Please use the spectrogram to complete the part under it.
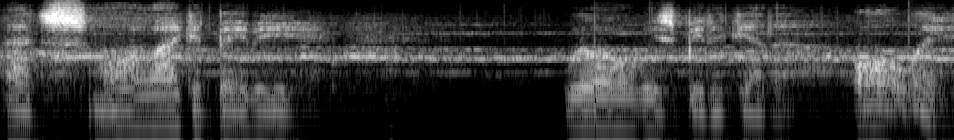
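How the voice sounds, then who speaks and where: A man's voice: on the low side, fairly even intonation, a little slow, loud music behind the voice, natural voice. A man playing a lover in old-time radio melodrama, with dramatic, urgent acting. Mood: tender. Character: alarmed male lover fleeing a collapsing house. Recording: echoey muffled old radio, very noisy.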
